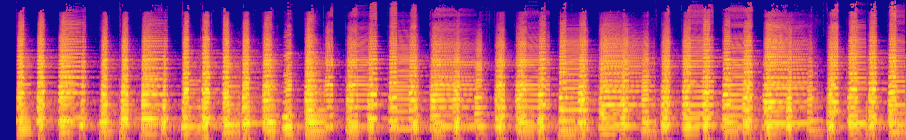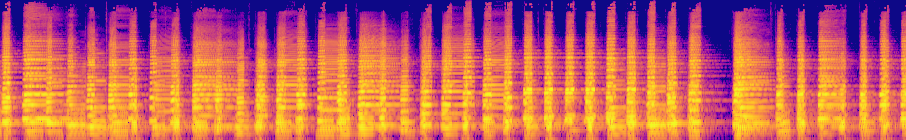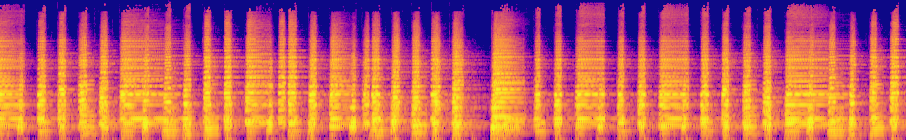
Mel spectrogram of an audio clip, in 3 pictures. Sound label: JINGLE BELLS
